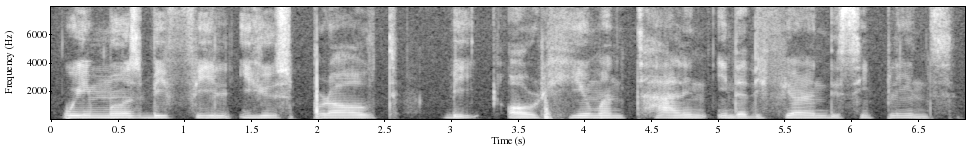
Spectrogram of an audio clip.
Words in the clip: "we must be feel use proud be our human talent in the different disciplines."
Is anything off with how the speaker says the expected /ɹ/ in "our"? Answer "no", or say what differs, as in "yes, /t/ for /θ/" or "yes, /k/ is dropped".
no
